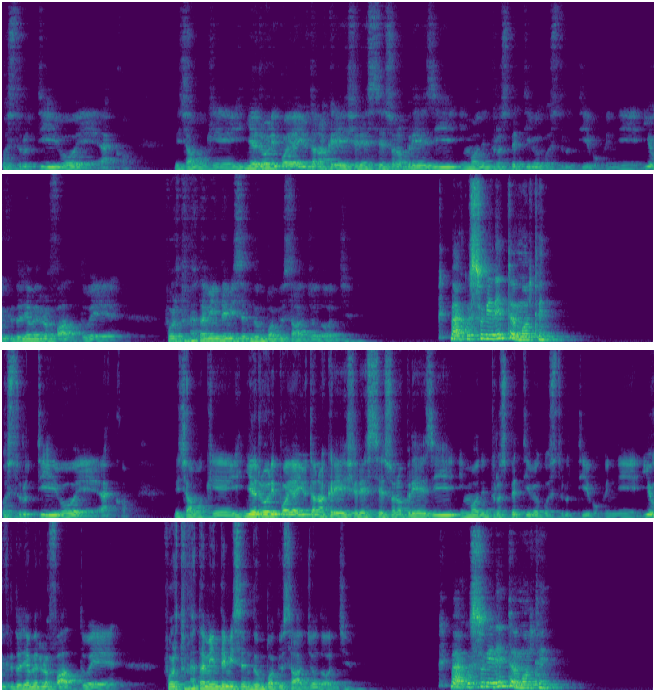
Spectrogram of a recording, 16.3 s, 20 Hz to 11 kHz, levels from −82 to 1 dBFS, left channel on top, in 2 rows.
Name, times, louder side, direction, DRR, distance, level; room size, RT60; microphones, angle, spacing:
voice 1, 0.0-1.3 2.2-9.5 10.2-12.5, right 4 dB, 75° right, 0.4 m, -25 dB
voice 2, 13.8-14.9, left 1 dB, 60° left, 0.8 m, -19 dB
3.0 x 2.6 x 3.3 m
head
